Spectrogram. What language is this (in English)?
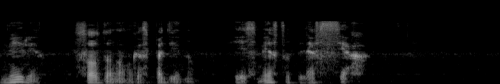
Russian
